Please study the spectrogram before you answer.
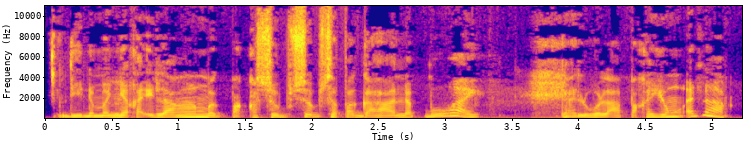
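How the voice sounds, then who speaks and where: A woman's voice: low voice, expressive, a little fast, no room sound. A woman playing a widowed older mother in a radio drama, grave and emphatic. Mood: cautioning.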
